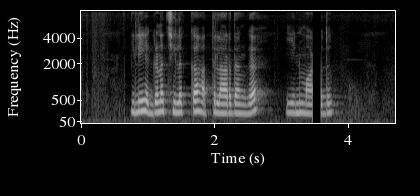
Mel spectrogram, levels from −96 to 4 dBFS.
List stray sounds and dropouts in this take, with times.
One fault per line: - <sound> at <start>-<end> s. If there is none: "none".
- dropout at 3.5-3.6 s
